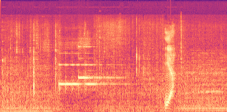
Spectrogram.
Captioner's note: phone rings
